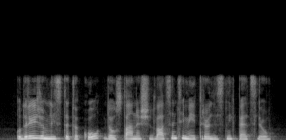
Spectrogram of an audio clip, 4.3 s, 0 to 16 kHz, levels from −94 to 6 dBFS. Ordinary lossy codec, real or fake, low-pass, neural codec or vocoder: none; fake; 7.2 kHz; codec, 16 kHz, 2 kbps, FunCodec, trained on LibriTTS, 25 frames a second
